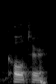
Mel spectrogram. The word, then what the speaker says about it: Coulter: Coulter how do you say your last name Colter Coulter I said it right and actually this is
